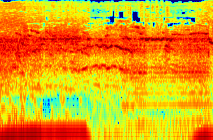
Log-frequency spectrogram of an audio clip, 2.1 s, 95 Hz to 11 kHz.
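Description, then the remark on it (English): A loud, harsh phone alarm blares: a deep buzzing drone that cuts out and returns, layered under shrill, squealing high tones that waver continuously. “It sounds like seagulls are getting shot with AK-47s”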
